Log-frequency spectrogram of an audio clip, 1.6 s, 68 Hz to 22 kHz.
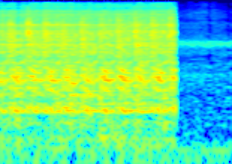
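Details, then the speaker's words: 1968 Ford F100 that sat 20 years in the woods, cranking in gear while the fuel line primes to the carb: sluggish, laboured cranking for about a second, turning slowly without catching. Slow cranking. "give her a little help here cranking kind of slow so if we can get it kind of lit off it'll um that fuel pump will kick over a lot faster and we'll get this fuel up to the carb quicker"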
